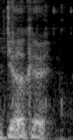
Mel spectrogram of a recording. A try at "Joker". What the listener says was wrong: Did not sound like Joker. That sounded like Doker. I'm pretty sure you threw a D in there for no reason.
